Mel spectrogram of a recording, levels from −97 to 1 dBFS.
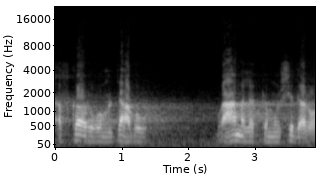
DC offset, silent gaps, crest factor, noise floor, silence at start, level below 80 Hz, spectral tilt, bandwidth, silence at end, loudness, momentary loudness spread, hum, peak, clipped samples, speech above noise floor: under 0.1%; none; 18 dB; -60 dBFS; 0 s; -68 dBFS; -8.5 dB/octave; 5.2 kHz; 0 s; -24 LUFS; 16 LU; none; -6 dBFS; under 0.1%; 36 dB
